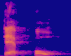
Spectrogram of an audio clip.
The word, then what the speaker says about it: depot: Salt depot. Okay, salt depot means storage of salt. Depot, we pronounce it as depot.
